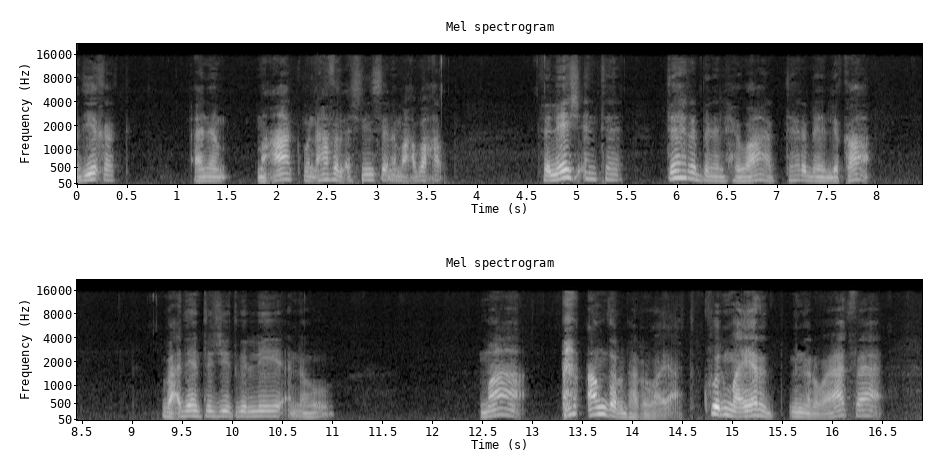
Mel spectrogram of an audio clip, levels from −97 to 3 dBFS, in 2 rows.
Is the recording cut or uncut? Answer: uncut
